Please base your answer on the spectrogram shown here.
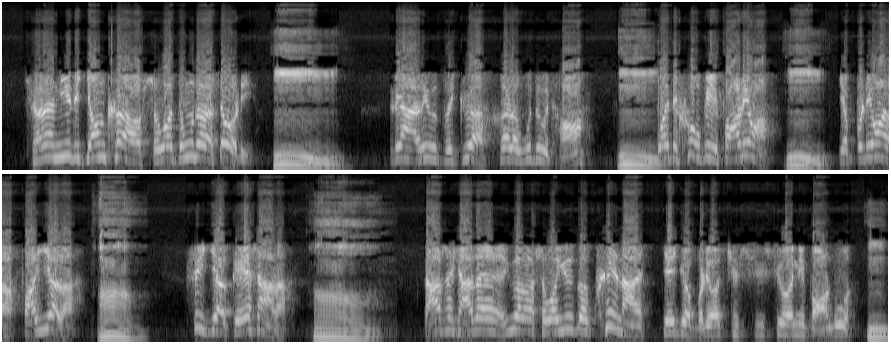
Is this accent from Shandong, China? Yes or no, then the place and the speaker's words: yes; Qingdao, Shandong, China; 我是青岛的。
